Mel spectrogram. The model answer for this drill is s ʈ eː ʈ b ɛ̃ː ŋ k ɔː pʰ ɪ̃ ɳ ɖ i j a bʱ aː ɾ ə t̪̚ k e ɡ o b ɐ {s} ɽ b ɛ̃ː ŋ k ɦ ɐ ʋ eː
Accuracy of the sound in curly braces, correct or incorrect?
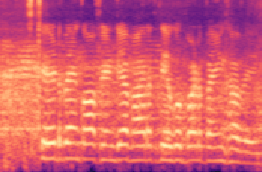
incorrect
